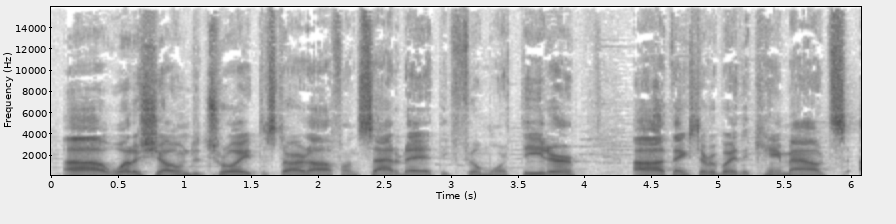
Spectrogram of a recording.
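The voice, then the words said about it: Hoarse, worn-out voice. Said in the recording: “Can you tell? My voice is already a little shot.”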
